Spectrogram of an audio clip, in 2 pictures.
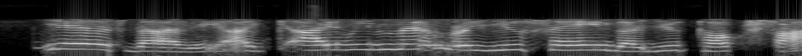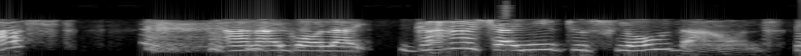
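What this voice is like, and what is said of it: Venezuelan accent in English. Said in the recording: “beautiful, gorgeous, sexy accent ... my accent is cute ... I'm Venezuelan”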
